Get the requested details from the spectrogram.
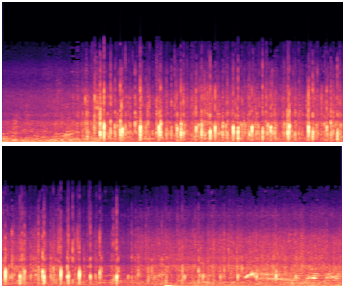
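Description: A brass band plays a tune outdoors.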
